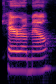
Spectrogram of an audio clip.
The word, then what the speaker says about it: caramel: it I was like I think I leave the A out I say I mean I say it like caramel so JD you you pronounce the a caramel um you're good okay so you're doing it right I I like I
